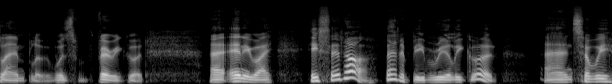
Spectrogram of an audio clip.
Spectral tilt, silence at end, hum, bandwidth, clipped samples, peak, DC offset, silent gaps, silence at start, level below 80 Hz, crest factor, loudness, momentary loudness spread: -6 dB/octave; 0 s; none; 14.5 kHz; under 0.1%; -2 dBFS; under 0.1%; none; 0 s; -64 dBFS; 20 dB; -21 LUFS; 13 LU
